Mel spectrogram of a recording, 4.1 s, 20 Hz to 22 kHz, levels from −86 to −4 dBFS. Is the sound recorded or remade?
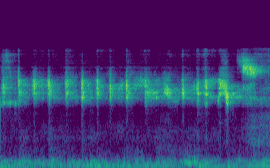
remade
